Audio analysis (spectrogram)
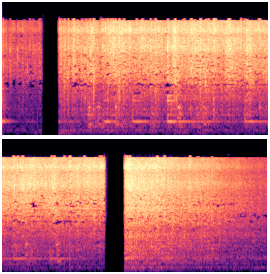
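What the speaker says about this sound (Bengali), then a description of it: "ভালো করে ভেজে নেব।" Spices, bay leaf and chopped onion fry in a pan for Bengali masoor dal with hyacinth bean seeds, making a loud, continuous hissing sizzle that breaks off briefly twice and fades slightly at the end.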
